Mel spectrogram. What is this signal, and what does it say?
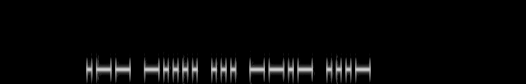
Morse code, heard as a keyed tone, about 25 wpm, 700 Hz. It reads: W6SQV
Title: USA Call Signs - 5 Characters - Repeated 3x - 25wpm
